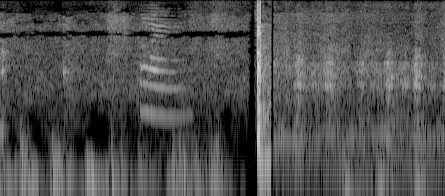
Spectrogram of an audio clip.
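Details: Domestic cat giving one short meow, a clear tonal call that holds a steady pitch for about half a second, over low rumbling room noise; a sharp bang follows, then a hum.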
